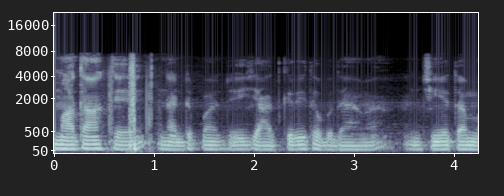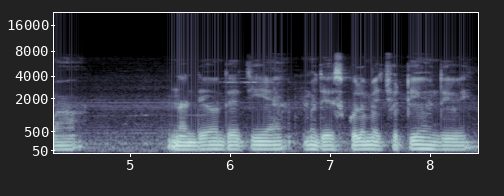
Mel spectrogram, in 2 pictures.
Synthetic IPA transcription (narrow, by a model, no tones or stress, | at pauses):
mãːt̪̬ʊɦãːkʰeːnəɖpãːd͡ʒijaːd̪kəɾit̪ʰoːbʊd̪ʱaːjãːmɛ̃ːd͡ʒiːẽt̪ɐmãː | nə̃ɳɖeːɦʊ̃ːnd̪eːd͡ʒiːẽmʊ̃d͡ʒeskuːlmẽt͡ʃʰʊʈːiːɦʊ̃nd̪iːɦʊiː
